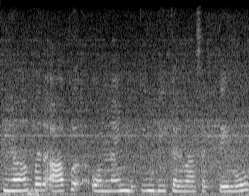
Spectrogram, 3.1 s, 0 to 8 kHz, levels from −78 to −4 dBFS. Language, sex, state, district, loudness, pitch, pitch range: Hindi, female, Haryana, Rohtak, -16 LUFS, 225 Hz, 215-235 Hz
